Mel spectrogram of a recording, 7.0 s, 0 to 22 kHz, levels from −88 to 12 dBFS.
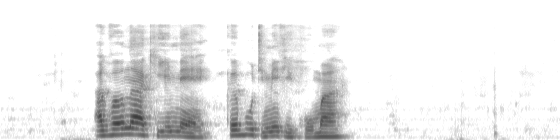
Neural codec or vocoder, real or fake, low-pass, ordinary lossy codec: codec, 24 kHz, 3.1 kbps, DualCodec; fake; 10.8 kHz; MP3, 96 kbps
